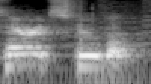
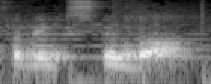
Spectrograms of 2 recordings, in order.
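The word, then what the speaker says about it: Tarik Skubal: It's Tarek Skubal. Oh, I thought it was pronounced Tariq Skubal.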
